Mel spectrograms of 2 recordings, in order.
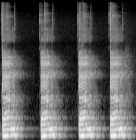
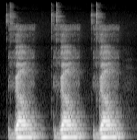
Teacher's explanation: Ele a gente chama de velarizado. O fato de ser recuado o U na região velar velariza fortemente o L.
